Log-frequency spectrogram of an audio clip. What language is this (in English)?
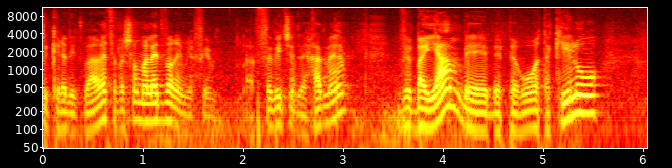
Hebrew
